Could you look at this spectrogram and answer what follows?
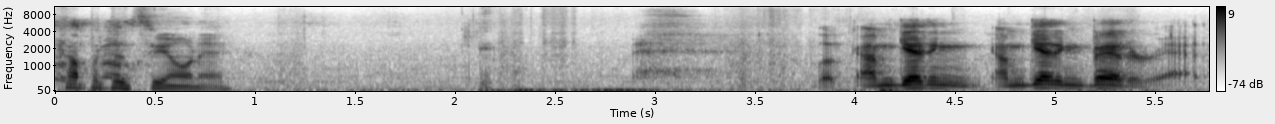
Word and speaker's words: Competizione: Also, it's pronounced Competizione.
